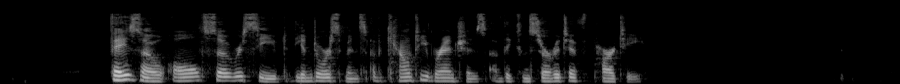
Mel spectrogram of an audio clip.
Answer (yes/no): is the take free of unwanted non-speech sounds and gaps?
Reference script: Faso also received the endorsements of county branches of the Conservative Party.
yes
